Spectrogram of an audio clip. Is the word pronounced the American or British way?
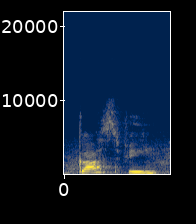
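British. It is pronounced with a British accent. "gasping is British English"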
